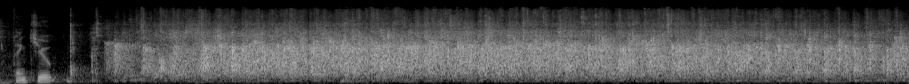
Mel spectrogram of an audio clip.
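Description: An audience applauds steadily.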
